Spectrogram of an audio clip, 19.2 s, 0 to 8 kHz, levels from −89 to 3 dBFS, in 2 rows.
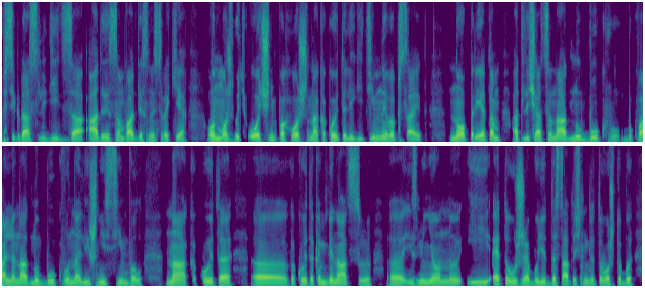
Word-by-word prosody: всегда 130 +1 +2
следить 140 -5 0
за 105 +3 +3
адресом 145 0 +2
в 115 - +2
адресной 120 -1 +1
строке. 105 -4 -3 0.3
Он 130 +2 +3
может 150 -2 0
быть 150 -2 -4
очень 140 -4 +1
похож 120 +1 0
на 110 -1 -1
какой-то 115 -3 -2
легитимный 115 - -2
веб-сайт, 100 - +1 0.3
но 130 +3 +4
при 125 +3 -2
этом 140 -4 +1 0.2
отличаться 130 +3 +1
на 120 +2 +3
1 135 +10 0
букву, 140 - -4
буквально 140 -2 +1
на 120 0 +2
1 125 +3 -1
букву, 120 +1 -4
на 110 -1 0
лишний 130 +2 -3
символ, 110 -1 -1 0.3
на 120 0 +2
какую-то, 135 -2 0 0.3
э, 105 -3 +2
какую-то 135 +5 -2
комбинацию, 115 -2 +2 0.3
э, 105 0 +2
измененную. 110 -2 0
И 135 +1 -2
это 155 +3 +1
уже 140 +1 +1
будет 135 -4 -2
достаточно 125 +3 +1
для 115 -1 -5
того, 120 +1 0
чтобы 115 -3 -3
120 Hz, 140 wpm, -22 LUFS, 110-135 Hz, 0.3 s, но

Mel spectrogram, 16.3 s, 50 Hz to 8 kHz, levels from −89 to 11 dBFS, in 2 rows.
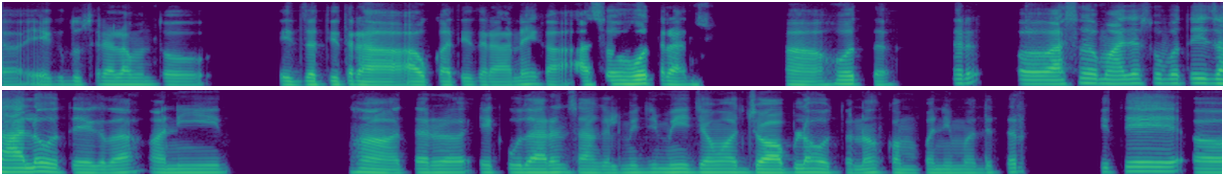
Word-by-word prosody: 1 115 +2 -4
दुसऱ्याला 120 0 -1
म्हणतो 120 0 -4 0.7
इज्जतीत 120 +1 -1
राहा, 110 -2 +4
औकातीत 110 +1 -2
राहा, 110 -1 -2
नाही 125 +3 -2
का, 115 -3 -3 0.2
असं 135 +3 0
होत 145 0 +5
राहत 120 -2 +2 0.7
हां 115 -1 +2
होतं, 130 -4 -1 0.4
तर 155 - -1 0.3
अ, - - -1 0.2
असं 165 +4 0
माझ्यासोबतही 155 +2 +1
झालं 140 -1 +5
होतं 135 -5 +1
एकदा 120 +2 0 0.2
आणि 125 +1 -1 0.9
हां, 120 -4 +3
तर 125 0 +1
1 125 -1 -4
उदाहरण 125 0 +3
सांगेल 115 -1 -3
म्हणजे 120 +1 -4
मी 130 +1 +1
जेव्हा 130 0 +2
जॉबला 120 +1 +5
होतो 120 -2 -2
ना 120 +2 -1
कंपनीमध्ये 115 +1 -5
तर 140 +1 -4 0.5
तिथे 160 +3 0 0.3
अ, 130 - -2
120 Hz, 135 wpm, -25 LUFS, 115-130 Hz, 0.9 s, होत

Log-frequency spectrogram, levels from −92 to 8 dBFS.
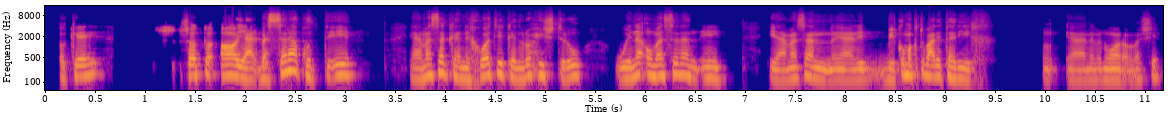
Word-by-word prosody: أوكي، 155 +6 -1 0.5
ش - - -8
شطة 160 +1 +1
آه 160 0 +8
يعني 130 -3 +4
بس 135 +6 +4
أنا 220 +2 +7
كنت 150 -5 -6
إيه، 165 +2 -1 0.4
يعني 125 0 -3
مثلًا 165 +4 +2
كان 145 -6 -1
اخواتي 160 +7 +2
كانوا 135 -6 -1
يروحوا 160 +3 -1
يشتروه 155 -1 -1 0.3
وينقّوا 160 +6 +1
مثلًا 160 -3 0
إيه، 135 -1 -3 0.4
يعني 115 0 -2
مثلًا 130 -4 0
يعني 115 0 0
بيكون 120 +5 -2
مكتوب 165 0 +1
عليه 150 0 +4
تاريخ، 130 -5 -4 0.5
امم، - - -10
يعني 115 0 -5
من 120 +1 -7
ورا، 120 0 0
ماشي، 140 +4 -8
145 Hz, 165 wpm, -23 LUFS, 125-160 Hz, 0.5 s, آه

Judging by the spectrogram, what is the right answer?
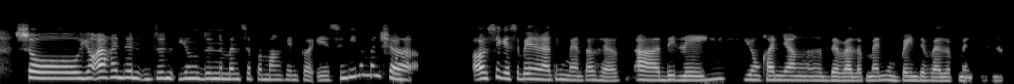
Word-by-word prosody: so 280 - +5
yung 280 +1 +2
akin 310 +1 +6
din 305 -2 +2
dun 285 +1 0
yung 275 +1 0
dun 265 -1 0
naman 250 0 0
sa 250 0 -9
pamangkin 220 -2 -6
ko 205 - -3
is 200 -1 -7
hindi 320 +5 0
naman 440 -1 -5
siya 275 -8 +3 0.7
o 270 - +6
sige 275 -4 0
sabihin 255 -1 +1
na 220 -2 +4
nating 230 -2 -5
mental 200 +1 -3
health, 175 0 -4
ah, 200 -2 +3
delay 195 -1 0 0.4
yung 215 -2 -2
kanyang 195 -2 -1
development 180 +1 0
yung 190 - -2
brain 185 +1 -1
development 175 -2 -3
niya. 175 -1 -13
220 Hz, 185 wpm, -24 LUFS, 190-275 Hz, 0.7 s, akin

